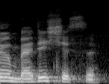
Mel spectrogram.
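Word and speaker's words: Médicis: 근데 앙리 2세가 누구랑 결혼하냐면 거기 나오는 까트린 드 메디시스. 네. 이탈리아어로 읽으면 메디치고 프랑스식으로 읽으려면 이제 메디시스라고 읽어야 됩니다.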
